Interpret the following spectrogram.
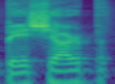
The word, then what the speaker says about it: Bisharp: be king Gambit this Bisharp is subject to change though and yeah actually I'm pretty sure you pronounce it Bisharp because it's based on a bishop pawniard Bishop King Gambit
